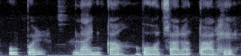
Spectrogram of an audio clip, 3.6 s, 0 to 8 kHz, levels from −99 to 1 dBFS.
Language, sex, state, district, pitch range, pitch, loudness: Hindi, female, Assam, Kamrup Metropolitan, 230-255 Hz, 240 Hz, -17 LUFS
